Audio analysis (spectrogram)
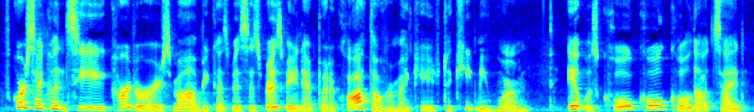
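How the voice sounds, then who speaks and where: A woman reading a children's chapter book aloud in an expressive storytelling style. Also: sits low, normal speed, creaky. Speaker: storybook reader. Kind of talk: children's read-aloud, expressive scripted narration.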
